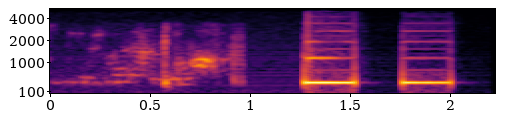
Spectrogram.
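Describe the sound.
After a caller's line cuts off, a busy tone follows a second of muffled voice and noise: two full, evenly spaced beeps, with a third just starting.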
